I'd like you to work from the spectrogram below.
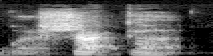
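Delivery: "Oaxaca" softly as wa-SHA-ka; Nahua pronunciation. Shown as a demonstration. Confirming it for a co-host, "Oaxaca" softly as wa-SHA-ka. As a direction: quietly say "Oaxaca" with sh for the x. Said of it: "how you pronounce it in Nahua".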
